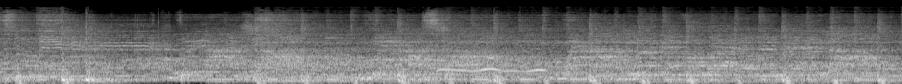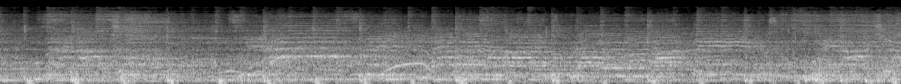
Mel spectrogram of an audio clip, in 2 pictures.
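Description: A live pop-rock band playing with a steady drum beat and bass guitar under a male lead singer, with the concert crowd cheering and singing along, heard from among the audience.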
